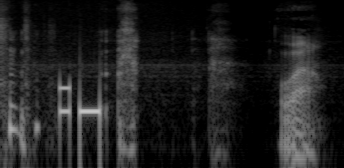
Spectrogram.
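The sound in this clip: Telephone keypad dialing tones: two short, steady electronic beeps in quick succession as someone dials a phone during a conference call, with talk and breathy sounds before and after.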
